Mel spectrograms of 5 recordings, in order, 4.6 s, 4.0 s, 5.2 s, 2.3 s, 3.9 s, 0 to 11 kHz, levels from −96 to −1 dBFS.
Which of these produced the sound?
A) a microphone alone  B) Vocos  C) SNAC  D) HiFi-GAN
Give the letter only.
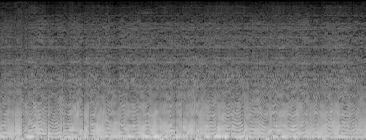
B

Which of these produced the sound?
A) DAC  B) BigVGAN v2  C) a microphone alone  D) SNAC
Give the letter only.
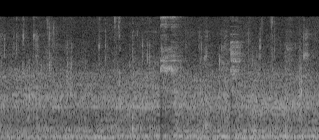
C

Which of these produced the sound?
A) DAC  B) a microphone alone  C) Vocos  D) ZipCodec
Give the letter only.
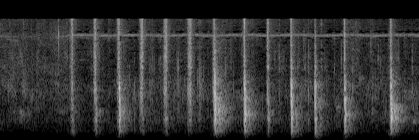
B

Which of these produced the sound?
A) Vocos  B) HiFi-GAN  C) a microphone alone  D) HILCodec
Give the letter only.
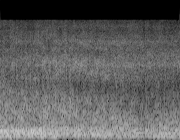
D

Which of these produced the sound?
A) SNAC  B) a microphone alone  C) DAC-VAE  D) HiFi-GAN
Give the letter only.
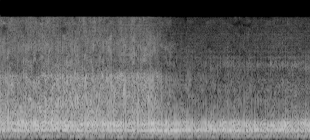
D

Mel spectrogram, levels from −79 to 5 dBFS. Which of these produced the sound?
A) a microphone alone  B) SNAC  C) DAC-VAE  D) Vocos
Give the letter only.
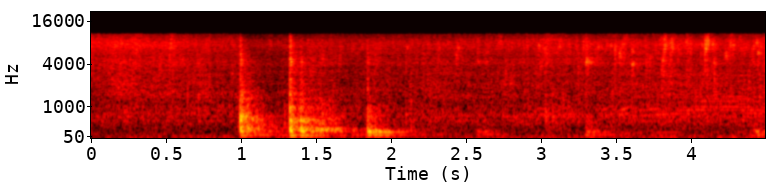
A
